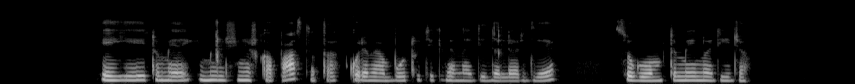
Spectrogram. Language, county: Lithuanian, Vilnius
